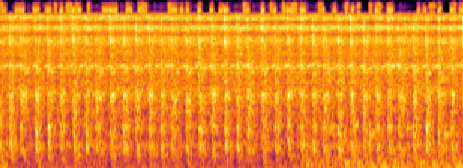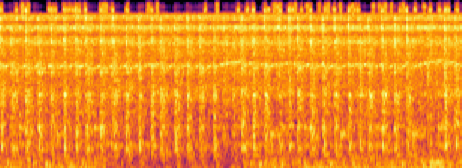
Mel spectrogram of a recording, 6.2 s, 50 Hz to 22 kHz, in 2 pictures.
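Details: VW Jetta Mk3 VR6 12V, first start after engine swap, sat a long time, WD40 in cylinders: rough choppy idle with uneven pulse about four beats a second; slight misfire, owner suspects one injector and old fuel, needs warming up.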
